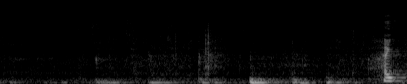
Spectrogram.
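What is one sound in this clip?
Footsteps thud softly across a large quiet room.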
